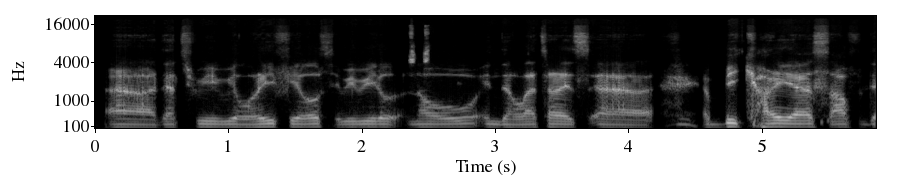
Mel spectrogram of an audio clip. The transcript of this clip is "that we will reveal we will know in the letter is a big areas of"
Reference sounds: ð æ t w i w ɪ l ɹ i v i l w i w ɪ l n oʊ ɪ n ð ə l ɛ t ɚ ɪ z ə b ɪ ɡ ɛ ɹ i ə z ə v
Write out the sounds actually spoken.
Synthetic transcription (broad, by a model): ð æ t w i w ɪ l ɹ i f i l w i w ɪ l n oʊ ɪ n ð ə l ɛ t ɚ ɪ s ə b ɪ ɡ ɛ ɹ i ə s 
